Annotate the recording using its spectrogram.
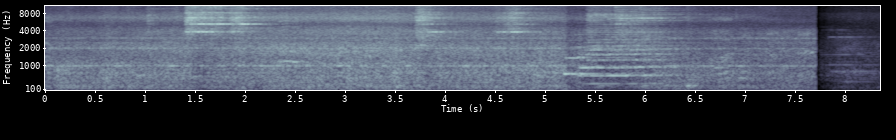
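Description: An Indian Railways electric-hauled passenger train runs past close to the platform: a loud, steady rumble of wheels on rails with brief high wheel squeals. A pitched tone sounds for about a second near the end, then the sound cuts off abruptly.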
